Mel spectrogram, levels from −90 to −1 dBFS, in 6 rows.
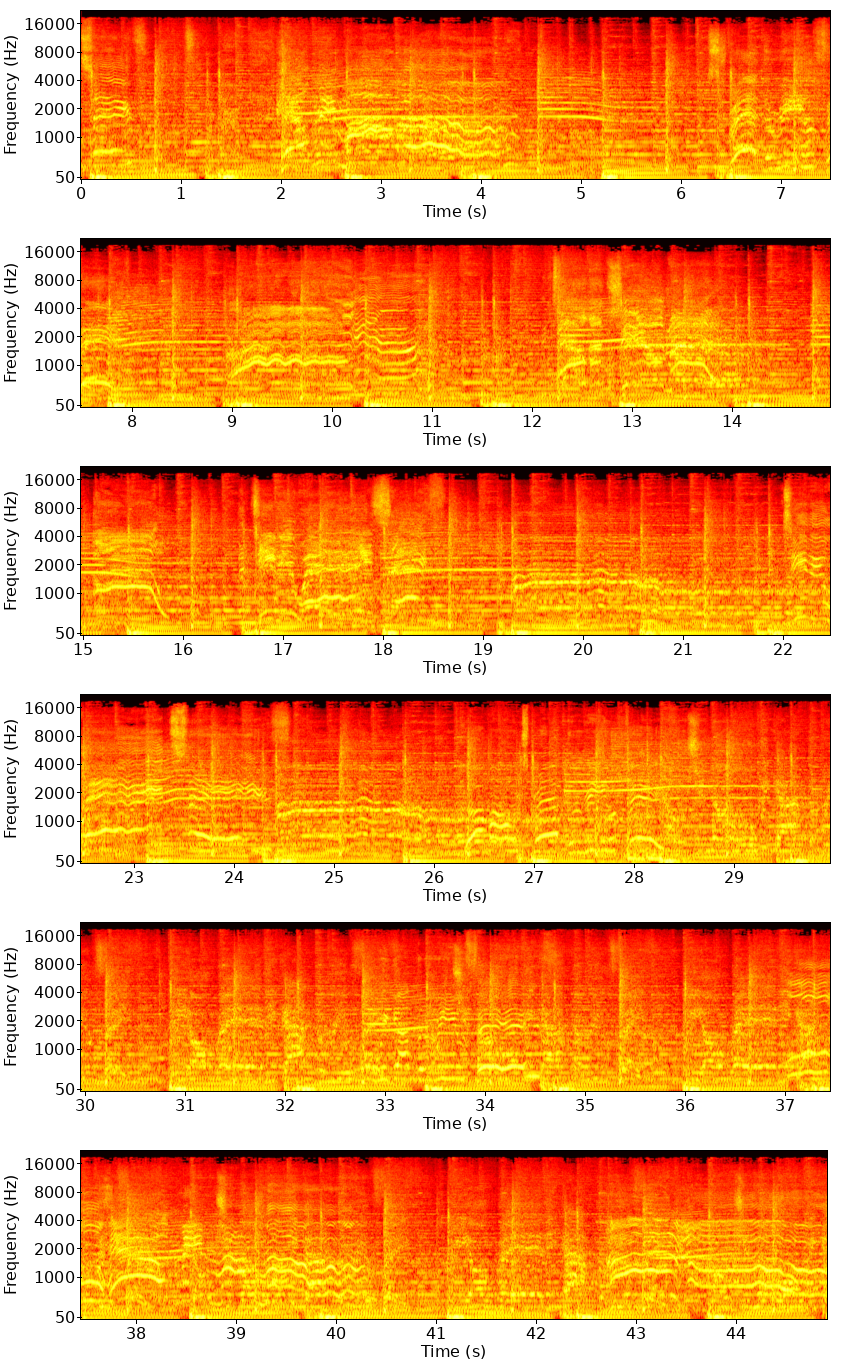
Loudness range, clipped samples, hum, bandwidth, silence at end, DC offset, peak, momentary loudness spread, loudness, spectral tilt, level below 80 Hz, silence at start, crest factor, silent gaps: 3 LU; under 0.1%; none; 19 kHz; 0 s; under 0.1%; -2 dBFS; 6 LU; -16 LUFS; -3 dB/octave; -24 dBFS; 0 s; 16 dB; none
